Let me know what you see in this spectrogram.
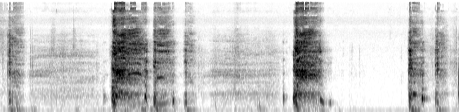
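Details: Long wheezy coughing fit after a run, with freshly cut grass outside (allergies) and fatigue; wheezing cough.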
